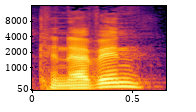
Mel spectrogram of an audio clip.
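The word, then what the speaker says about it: cynefin: action and that's what can evan is about yeah it's a Welsh word by the way and it's pronounced kin heaven it has no equivalent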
